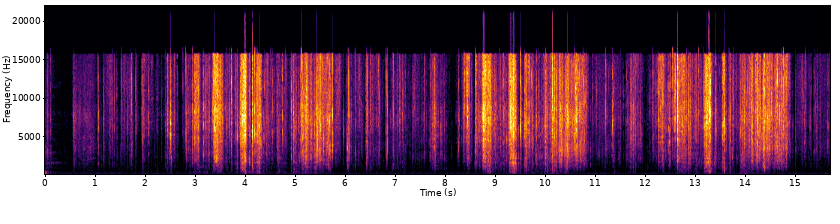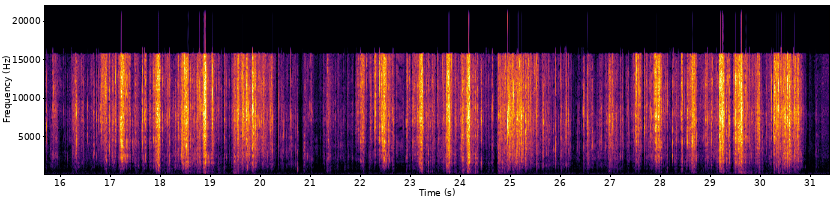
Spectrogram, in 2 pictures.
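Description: Foil trading-card pack wrappers of 2015-16 Panini Prizm basketball being torn open and crinkled, in irregular bursts through the whole stretch, with a faint steady low hum underneath.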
